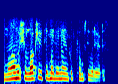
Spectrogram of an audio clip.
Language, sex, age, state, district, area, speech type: Kashmiri, male, 30-45, Jammu and Kashmir, Bandipora, rural, conversation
